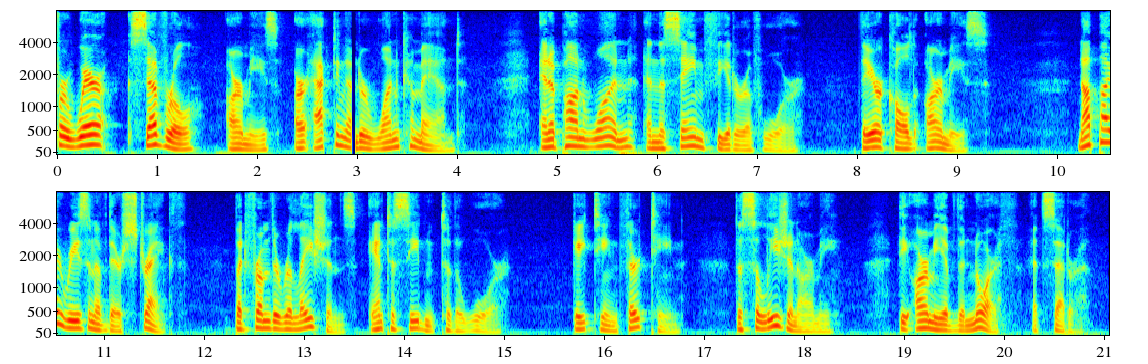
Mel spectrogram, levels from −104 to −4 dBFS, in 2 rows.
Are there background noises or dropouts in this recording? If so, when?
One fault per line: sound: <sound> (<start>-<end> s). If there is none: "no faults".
sound: dropout (2.9-3.0 s)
